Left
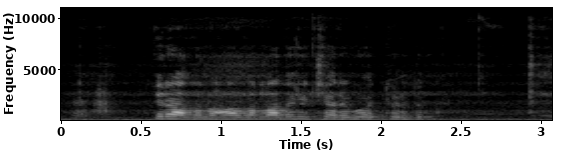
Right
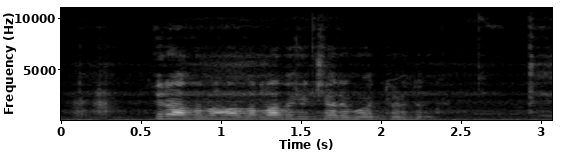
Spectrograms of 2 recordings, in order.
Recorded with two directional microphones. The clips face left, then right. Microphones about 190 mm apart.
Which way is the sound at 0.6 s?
15° left (ahead or behind).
